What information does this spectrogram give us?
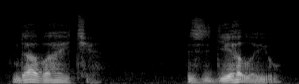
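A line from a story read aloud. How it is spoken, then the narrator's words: Quiet. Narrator (Russian): тихо ответила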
